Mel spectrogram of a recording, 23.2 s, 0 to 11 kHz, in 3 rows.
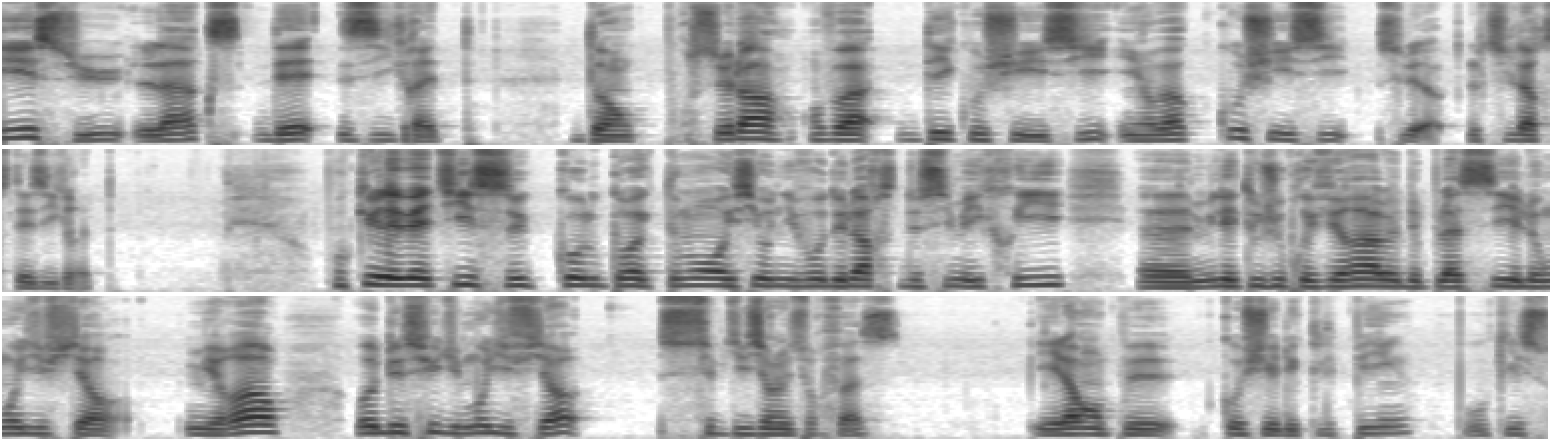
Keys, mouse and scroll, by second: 0.0-2.6 shift+scroll up 3, 2.6-3.4 scroll up 3, 3.4-4.7 shift+scroll down 4, 4.7 click, 5.9 click, 8.7-9.2 shift+scroll down 2, 9.2-10.2 scroll up 1, 10.2-12.6 scroll up 5, 13.6 click, 17.3 click, 20.9 click.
